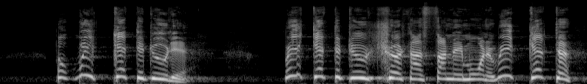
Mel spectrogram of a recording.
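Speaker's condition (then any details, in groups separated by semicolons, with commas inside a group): Deafness; deaf during school years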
